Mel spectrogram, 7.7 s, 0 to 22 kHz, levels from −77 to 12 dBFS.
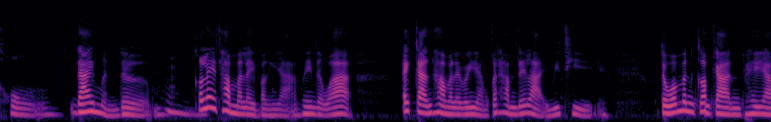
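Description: At 0.70 s and again at 7.04 s the speech jumps ahead, with compressed frames skipped: roughly 150 ms, then about 300 ms, go missing.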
